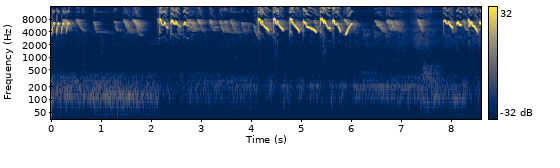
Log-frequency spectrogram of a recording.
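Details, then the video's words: Oriental white-eye song used to provoke other white-eyes into singing: thin, high twittering runs of quick downslurred notes, with a quieter stretch followed by loud bursts of chirps from the second second onward. "Pleci Gacor MUNTAHKAN Isian Memancing Semua Pleci Ikut Gacor Bongkar Materi"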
